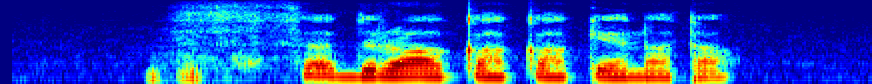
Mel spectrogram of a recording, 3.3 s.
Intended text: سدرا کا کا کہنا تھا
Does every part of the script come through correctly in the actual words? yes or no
yes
